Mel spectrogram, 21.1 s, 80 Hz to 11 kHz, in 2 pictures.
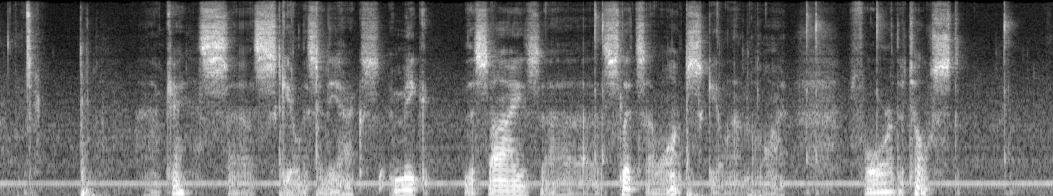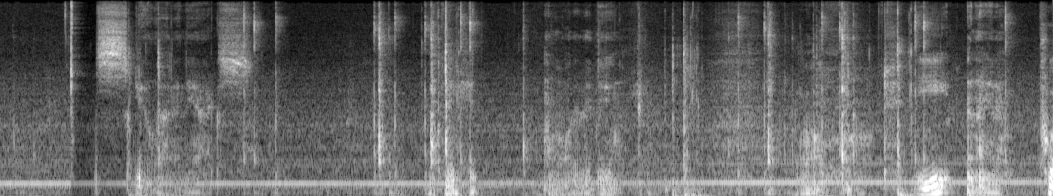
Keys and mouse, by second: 0.7 KP_7, 2.8 s, 6.8 s, 8.8-10.4 drag, 10.7-12.8 middle drag, 11.8 s, 13.3 middle click, 14.9 e, 17.3 ctrl+z, 19.5 e, 20.8-21.0 drag.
